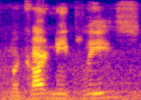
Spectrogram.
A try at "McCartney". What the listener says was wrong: You're saying McCarthy instead of McCartney.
